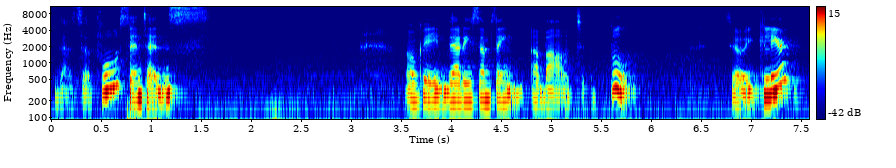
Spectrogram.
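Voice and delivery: ordinary delivery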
